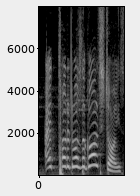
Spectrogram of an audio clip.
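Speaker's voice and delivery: surprised and blunt. Just asked to the spring dance, the narrator replies startled and blunt. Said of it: "too startled to be diplomatic".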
